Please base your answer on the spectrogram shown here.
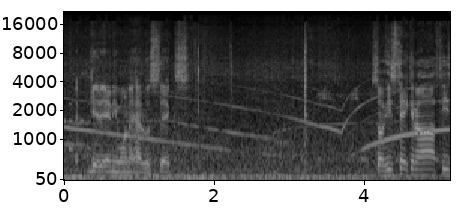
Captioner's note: sirens wailing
